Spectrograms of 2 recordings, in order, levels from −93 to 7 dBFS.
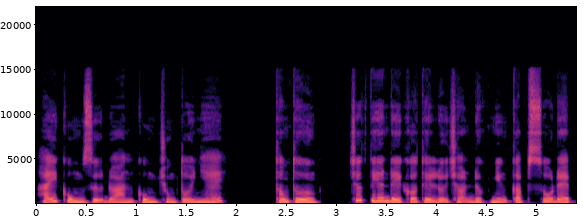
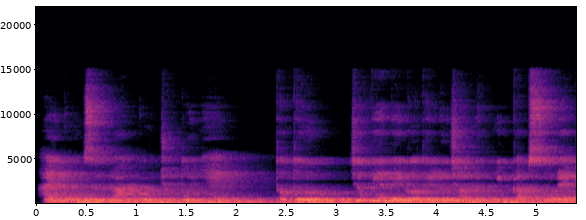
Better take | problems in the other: first | room echo; strong; dies away in 2.1 s // off-mic speech; far

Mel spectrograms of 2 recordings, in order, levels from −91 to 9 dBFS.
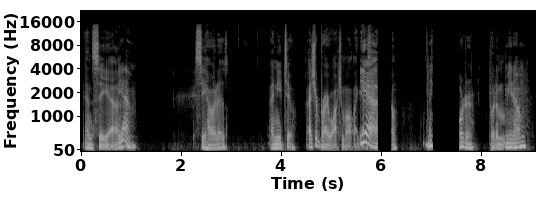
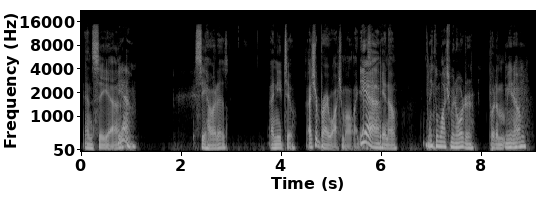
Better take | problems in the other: second | audio cutting out; at 6 s and at 7 s for 0.5 s

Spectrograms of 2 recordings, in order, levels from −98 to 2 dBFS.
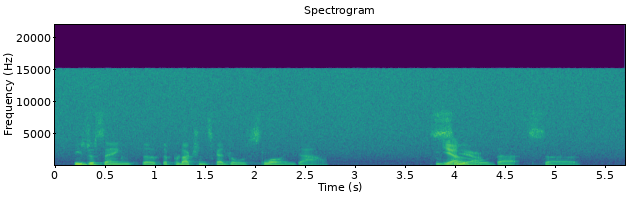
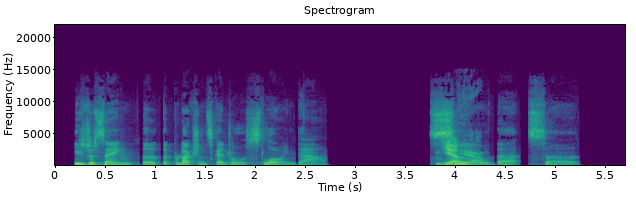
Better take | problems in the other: second | hiss; loud; throughout; 4 dB below the speech

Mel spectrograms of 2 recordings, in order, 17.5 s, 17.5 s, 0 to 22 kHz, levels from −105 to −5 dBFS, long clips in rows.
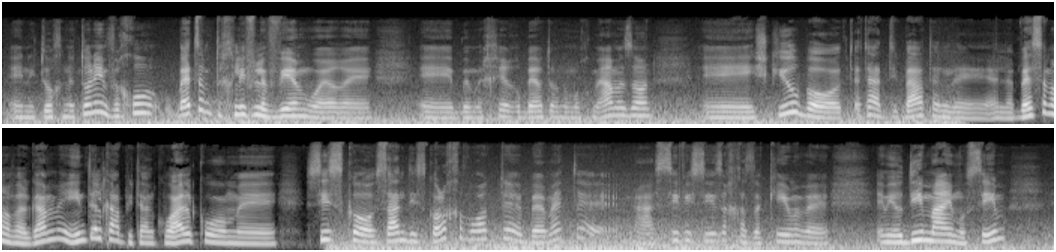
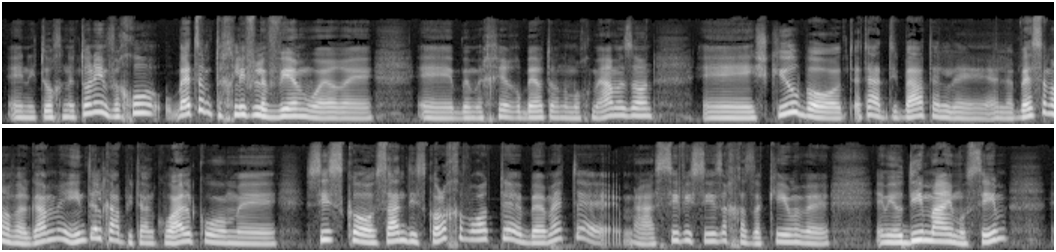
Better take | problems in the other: second | wind noise on the microphone; occasional gusts; until 8 s and from 11 s on; 15 dB below the speech

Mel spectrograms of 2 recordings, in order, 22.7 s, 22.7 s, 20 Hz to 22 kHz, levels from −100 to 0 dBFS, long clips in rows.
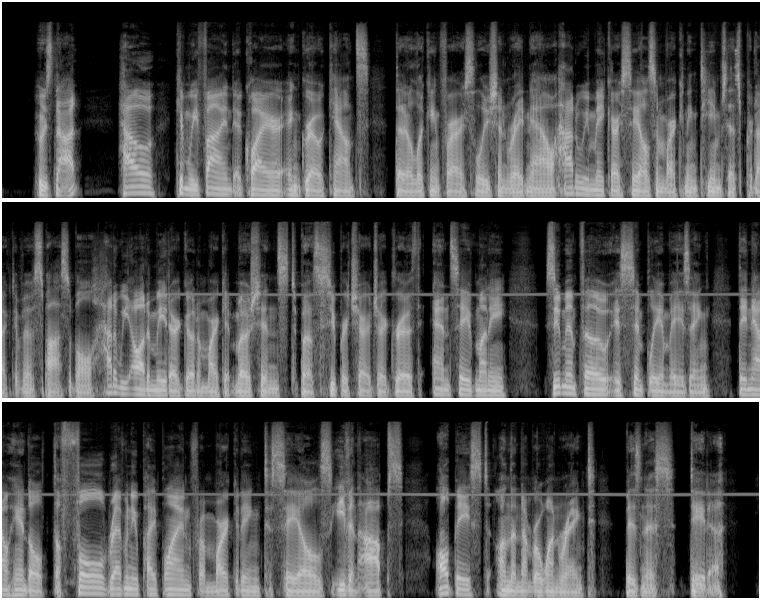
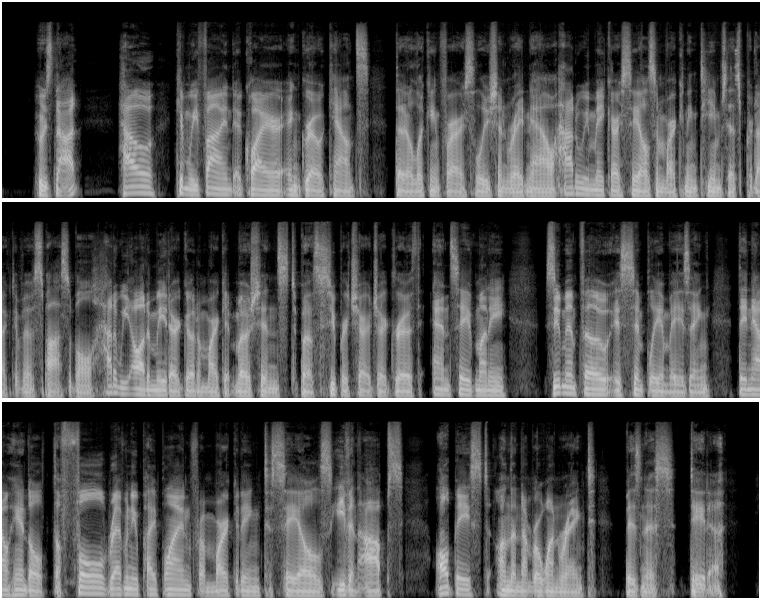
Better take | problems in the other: second | high-pitched whine; faint; from 9 s on; 3 kHz, 25 dB below the speech

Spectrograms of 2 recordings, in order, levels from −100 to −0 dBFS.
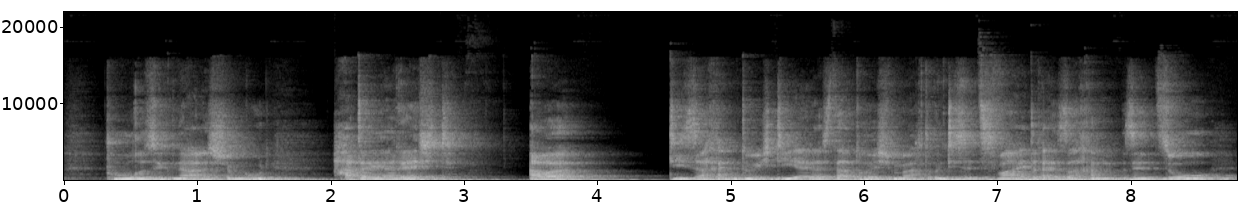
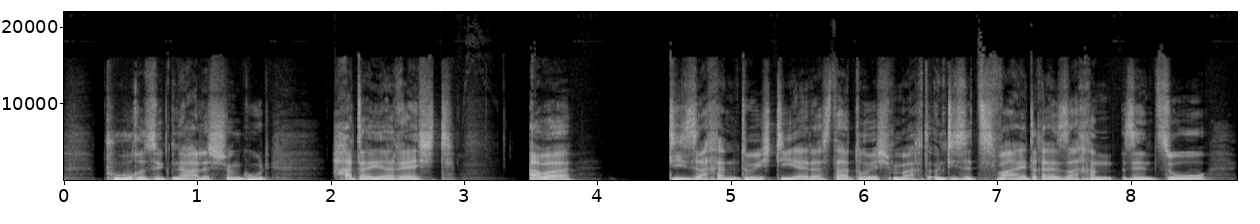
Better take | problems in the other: second | room echo; noticeable; dies away in 0.7 s // off-mic speech; somewhat distant

